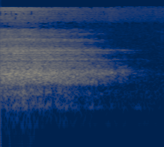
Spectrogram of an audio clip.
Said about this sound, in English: And open mouth, exhale, release.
